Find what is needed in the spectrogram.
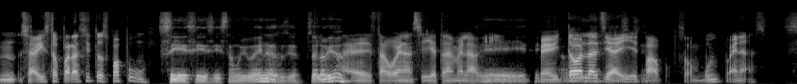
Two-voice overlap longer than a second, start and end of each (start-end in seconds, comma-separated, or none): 4.7-6.5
